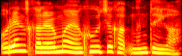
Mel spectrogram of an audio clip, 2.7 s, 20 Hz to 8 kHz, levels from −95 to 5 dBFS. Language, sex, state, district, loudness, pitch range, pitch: Wancho, male, Arunachal Pradesh, Longding, -14 LUFS, 225-275 Hz, 245 Hz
